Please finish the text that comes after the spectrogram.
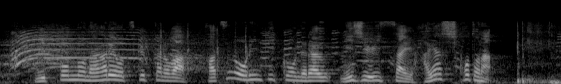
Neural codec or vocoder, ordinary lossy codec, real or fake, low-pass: none; none; real; none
